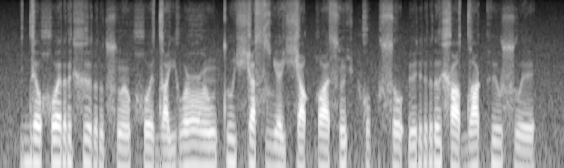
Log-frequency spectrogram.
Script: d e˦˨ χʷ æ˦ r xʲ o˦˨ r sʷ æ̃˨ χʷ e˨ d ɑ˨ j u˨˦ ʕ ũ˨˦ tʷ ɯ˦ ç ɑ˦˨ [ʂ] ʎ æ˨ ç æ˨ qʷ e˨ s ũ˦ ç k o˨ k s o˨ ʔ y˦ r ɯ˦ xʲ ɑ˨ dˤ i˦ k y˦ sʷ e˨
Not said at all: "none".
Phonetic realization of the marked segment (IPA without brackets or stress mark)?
s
